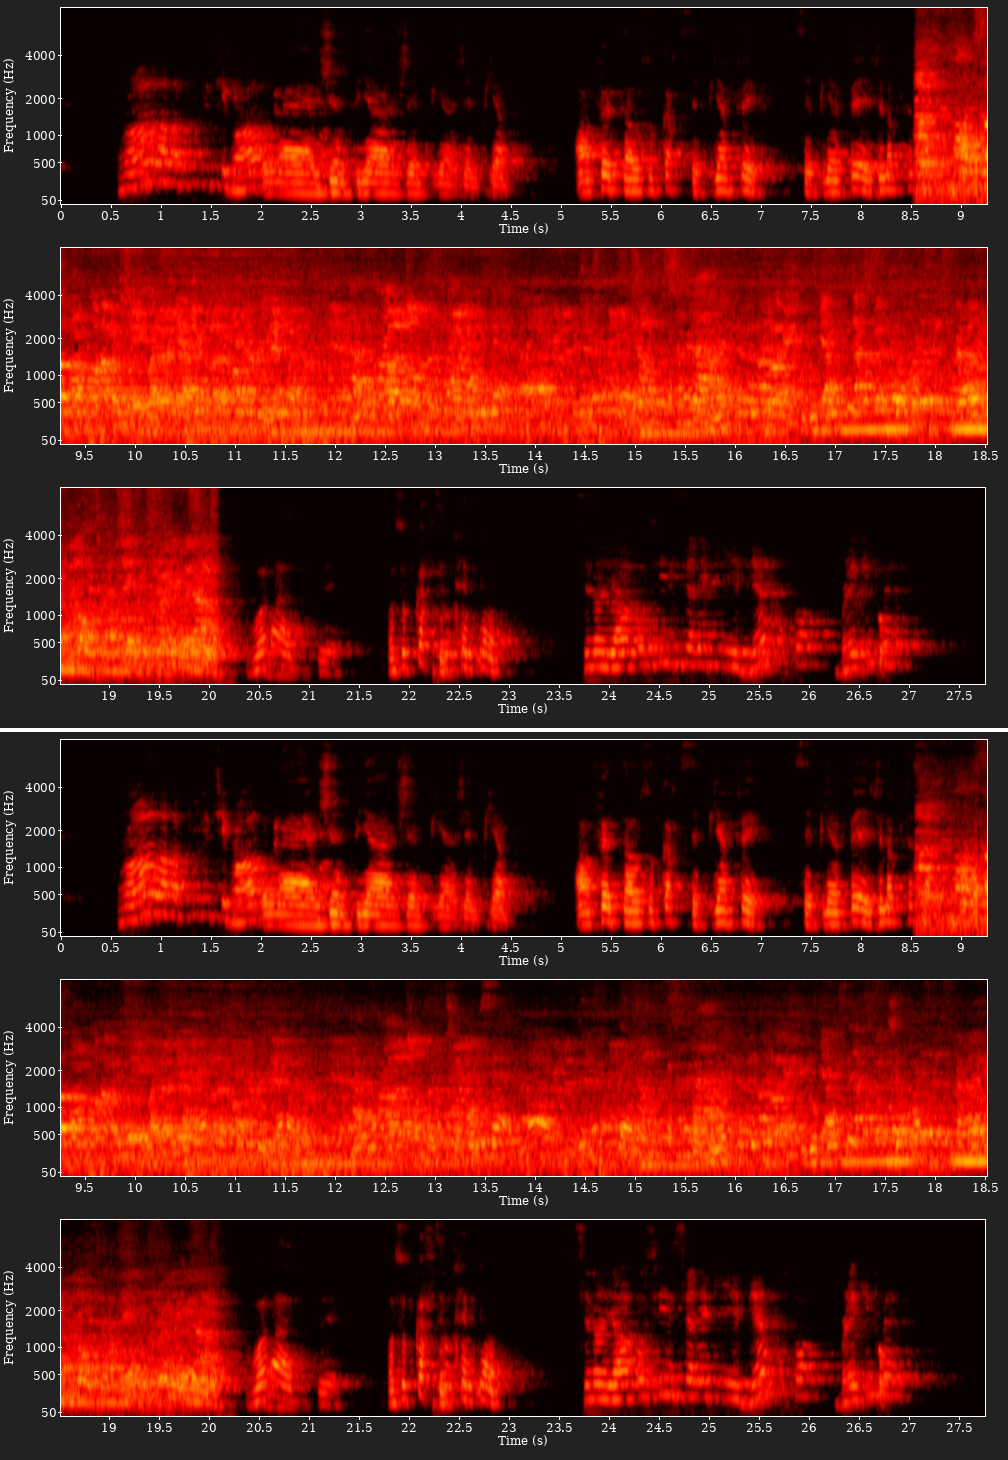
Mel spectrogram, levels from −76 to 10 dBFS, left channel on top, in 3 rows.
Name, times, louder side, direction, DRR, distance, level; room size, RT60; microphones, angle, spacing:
voice 1, 0.6-2.7 14.4-14.6 17.4-18.6 20.5-20.8 22.3-22.5 23.7-26.9, right 2 dB, 50° right, 2 dB, 4.8 m, -37 dB
voice 2, 2.0-4.5 5.1-7.0 7.4-11.9 12.2-17.3 17.5-20.1 20.4-21.3 21.8-22.9 26.7-26.8, right 3 dB, 30° right, 5 dB, 0.9 m, -34 dB
sound 1, 8.5-20.1, left 3 dB, 90° left, 1.4 m, -28 dB
29.0 x 16.5 x 2.9 m, 1.0 s
head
